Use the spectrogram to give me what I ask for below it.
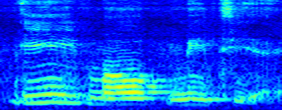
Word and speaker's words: Imonetia: And because I've heard it pronounced 5 different ways, right. He finally corrected me and, well, educated me. Imonetia. You got it.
